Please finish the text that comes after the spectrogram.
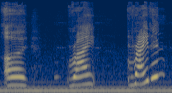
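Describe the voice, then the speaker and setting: A woman voicing a small, childlike fairy companion in a video game, cheeky, blunt and excitable. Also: very high-pitched, very slow, noisy background, full character voice. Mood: curious, puzzled. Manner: speaks of self in third person, blunt, teasing. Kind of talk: video game character acting.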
